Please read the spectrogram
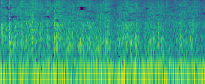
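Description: Applause: many people clapping together, a dense patter of hand claps.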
